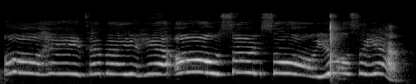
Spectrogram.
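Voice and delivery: high-pitched fake surprise; staged surprised greeting. Promoter pretending he just bumped into the friends, staged surprise. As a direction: squeal as if it's a chance meeting. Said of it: "like you just saw me".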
